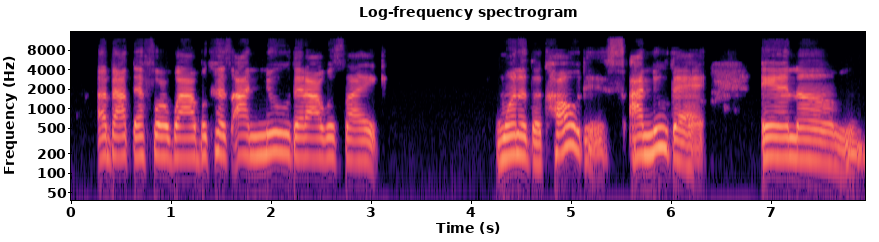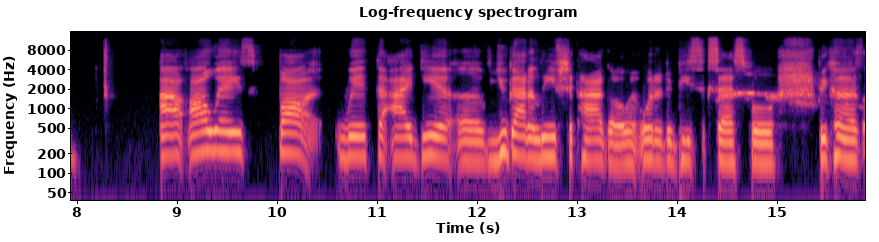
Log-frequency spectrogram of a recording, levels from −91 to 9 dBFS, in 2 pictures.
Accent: American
